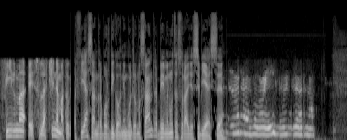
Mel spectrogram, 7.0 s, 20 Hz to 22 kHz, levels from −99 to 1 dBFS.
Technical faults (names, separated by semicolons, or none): input switched to a poorer device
